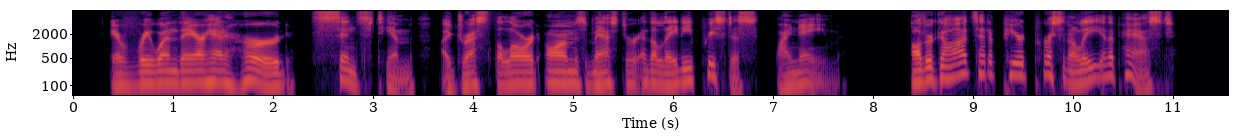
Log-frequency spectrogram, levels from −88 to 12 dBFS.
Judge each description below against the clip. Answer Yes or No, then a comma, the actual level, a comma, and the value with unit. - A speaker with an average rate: No, slow, 125 wpm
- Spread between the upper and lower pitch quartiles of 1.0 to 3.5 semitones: No, average, 4.7 semitones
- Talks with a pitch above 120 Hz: No, low, 115 Hz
